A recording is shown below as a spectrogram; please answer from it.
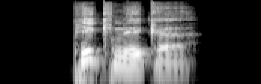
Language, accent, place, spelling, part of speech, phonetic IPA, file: German, Germany, Berlin, Picknicke, noun, [ˈpɪkˌnɪkə], De-Picknicke.ogg
- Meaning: genitive singular of Picknick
